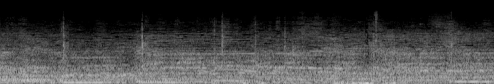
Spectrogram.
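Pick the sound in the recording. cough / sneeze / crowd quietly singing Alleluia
crowd quietly singing Alleluia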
